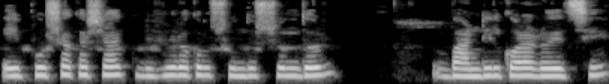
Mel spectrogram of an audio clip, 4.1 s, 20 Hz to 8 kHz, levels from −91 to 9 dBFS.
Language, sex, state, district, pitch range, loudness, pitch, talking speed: Bengali, female, West Bengal, Jalpaiguri, 230-250 Hz, -17 LUFS, 235 Hz, 145 wpm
